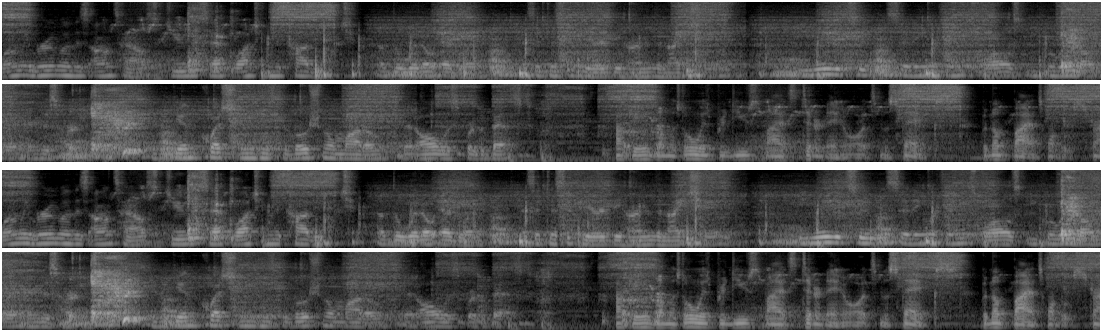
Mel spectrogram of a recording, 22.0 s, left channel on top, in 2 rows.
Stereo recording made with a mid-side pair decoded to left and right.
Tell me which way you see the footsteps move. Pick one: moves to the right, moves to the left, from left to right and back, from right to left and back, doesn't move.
from left to right and back.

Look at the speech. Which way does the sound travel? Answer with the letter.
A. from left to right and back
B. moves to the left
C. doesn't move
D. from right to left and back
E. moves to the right
D.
